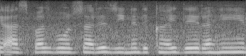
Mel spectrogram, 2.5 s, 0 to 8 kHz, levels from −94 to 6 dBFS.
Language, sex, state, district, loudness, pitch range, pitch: Hindi, female, Uttar Pradesh, Jalaun, -18 LUFS, 220-225 Hz, 225 Hz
